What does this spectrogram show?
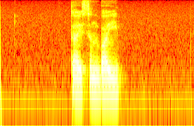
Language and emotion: Russian, neutral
